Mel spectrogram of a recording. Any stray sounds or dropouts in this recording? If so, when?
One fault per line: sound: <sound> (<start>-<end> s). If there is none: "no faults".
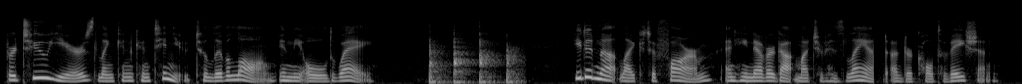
sound: thud (4.3-5.3 s)
sound: dropout (8.7-8.8 s)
